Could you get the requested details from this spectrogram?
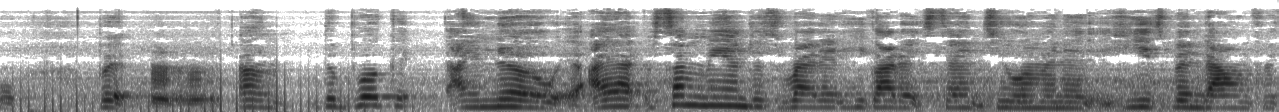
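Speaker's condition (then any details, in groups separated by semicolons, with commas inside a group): No condition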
